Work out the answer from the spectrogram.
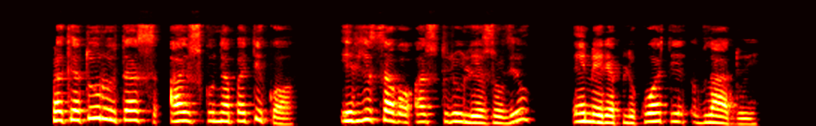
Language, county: Lithuanian, Kaunas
